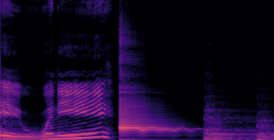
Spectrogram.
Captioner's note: boing!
